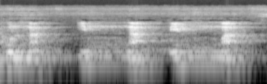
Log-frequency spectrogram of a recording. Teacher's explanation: hunna dalam nun tasydid atau mim bertasydid ini lebih kuat daripada hunnahnya dalam idgham bi hunna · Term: huruf gunna musyaddad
